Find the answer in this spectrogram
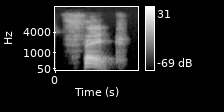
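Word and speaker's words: PHEIC: ph emergency e-i-c uh if you pronounce that it's pronounced as fake uh and what's the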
